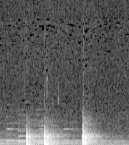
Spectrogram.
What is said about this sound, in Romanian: În seara aceea de iarnă, când începe istorisirea noastră, în ușa cea mare de stejar se auziră trei ciocănituri, dar altminteri rostuite decât cele ale obișnuiților casei.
